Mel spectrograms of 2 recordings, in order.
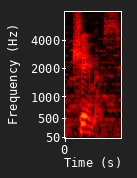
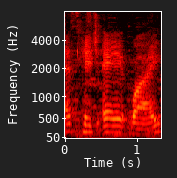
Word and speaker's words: Seamus: Seamus. Seamus. Seamus. S-H-A-Y. Seamus. Seamus. And the last name is Sean.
